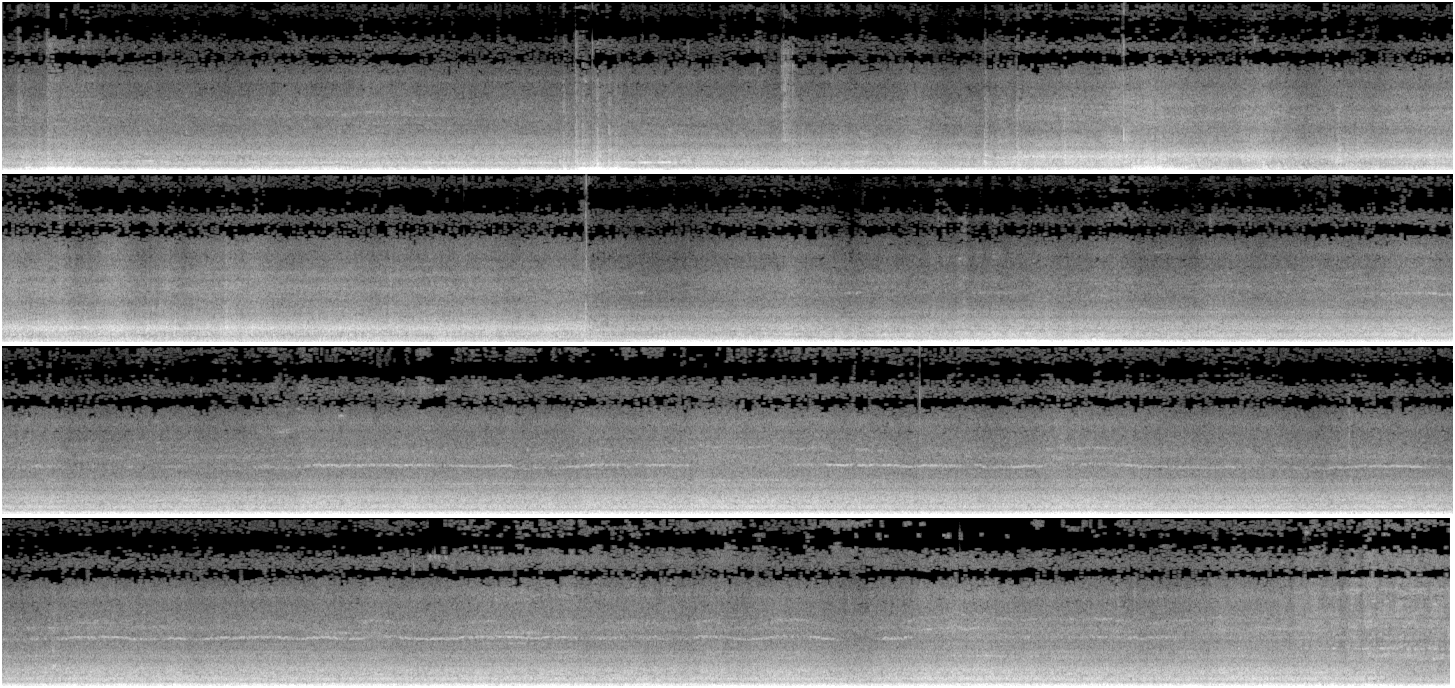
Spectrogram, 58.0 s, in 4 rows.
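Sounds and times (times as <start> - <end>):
train rumbling over steel bridge: 0.0 - 58.0
train wheels rumbling on track: 0.0 - 58.0
faint high whine: 28.5 - 58.0.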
